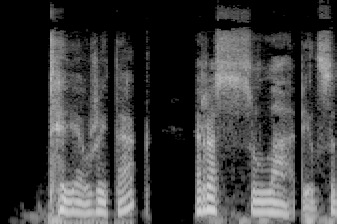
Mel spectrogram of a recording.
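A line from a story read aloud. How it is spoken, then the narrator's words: Mutter. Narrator (Russian): пробормотал Белов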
